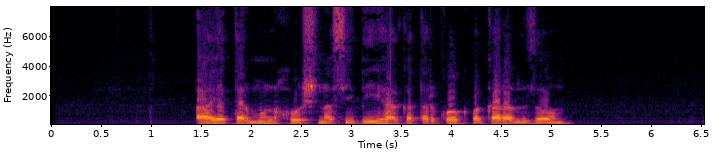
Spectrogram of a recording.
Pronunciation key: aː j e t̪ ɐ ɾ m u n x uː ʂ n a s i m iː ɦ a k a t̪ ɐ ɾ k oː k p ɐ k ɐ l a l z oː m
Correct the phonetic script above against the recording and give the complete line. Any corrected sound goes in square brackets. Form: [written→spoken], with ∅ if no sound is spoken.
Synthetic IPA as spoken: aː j e t̪ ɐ ɾ m u n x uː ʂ n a s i [m→b] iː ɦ a k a t̪ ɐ ɾ k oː k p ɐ k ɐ [l→ɾ] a l z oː m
